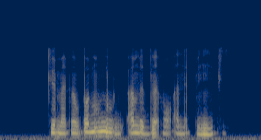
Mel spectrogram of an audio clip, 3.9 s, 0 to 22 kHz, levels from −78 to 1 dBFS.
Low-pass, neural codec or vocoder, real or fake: 5.4 kHz; autoencoder, 22.05 kHz, a latent of 192 numbers a frame, VITS, trained on many speakers; fake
